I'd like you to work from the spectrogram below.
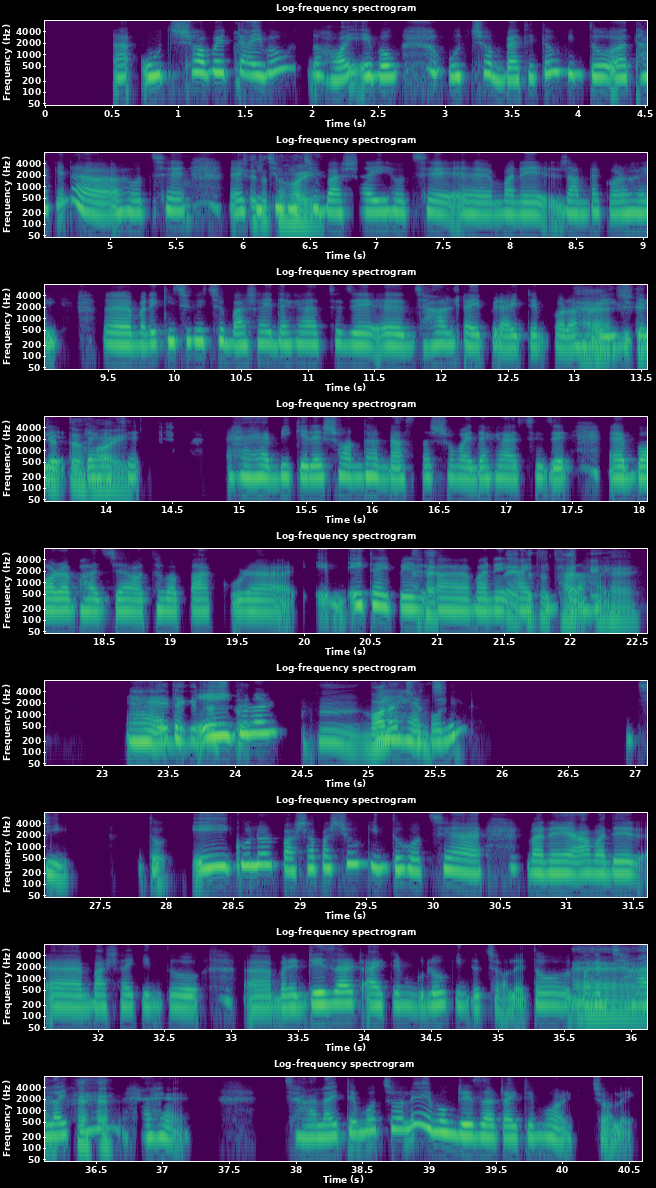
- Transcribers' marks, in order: other background noise; tapping; chuckle; chuckle
- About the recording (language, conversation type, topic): Bengali, podcast, শৈশবের স্মৃতির কোন খাবার আপনাকে শান্তি দেয়?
